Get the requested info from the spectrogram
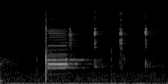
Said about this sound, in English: Let's check this out with the Blockbuster. Because, you know, they have this buzzer. This buzzer, right? Can I play it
